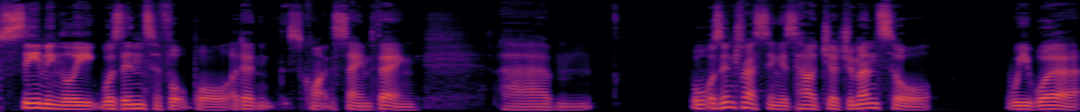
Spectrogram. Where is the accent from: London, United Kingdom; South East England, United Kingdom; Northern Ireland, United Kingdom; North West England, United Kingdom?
North West England, United Kingdom; Manchester; I grew up in Manchester, well, I grew up in, um, in South Manchester in Cheshire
